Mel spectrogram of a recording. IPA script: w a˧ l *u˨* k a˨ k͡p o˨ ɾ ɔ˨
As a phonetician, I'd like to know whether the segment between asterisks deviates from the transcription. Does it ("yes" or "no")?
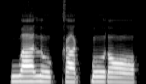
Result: yes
